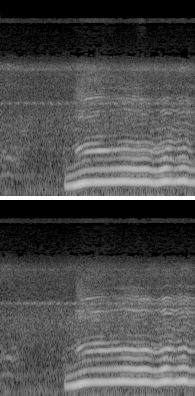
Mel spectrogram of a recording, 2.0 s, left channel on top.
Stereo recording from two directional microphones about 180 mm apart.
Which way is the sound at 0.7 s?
20° left (ahead or behind).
